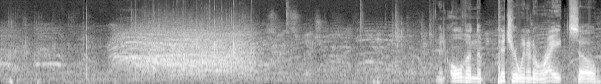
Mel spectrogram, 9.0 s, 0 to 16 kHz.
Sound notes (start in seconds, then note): 1.6 crowd cheers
